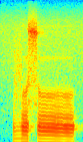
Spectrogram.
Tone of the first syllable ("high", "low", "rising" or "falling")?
low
